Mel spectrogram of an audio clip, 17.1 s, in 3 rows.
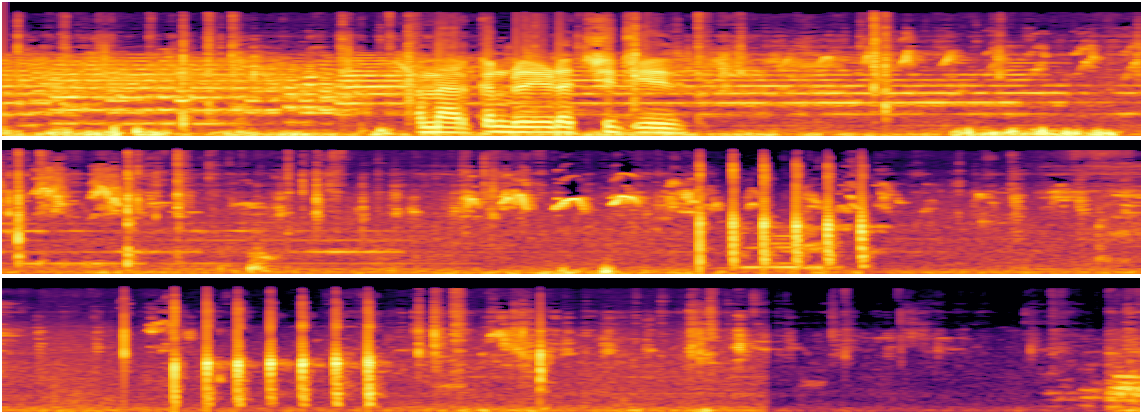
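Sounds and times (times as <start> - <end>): small birds chirping: 3.1 - 17.0
quick sharp clicking notes: 9.0 - 10.1, 12.0 - 14.2.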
